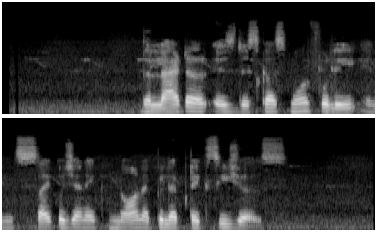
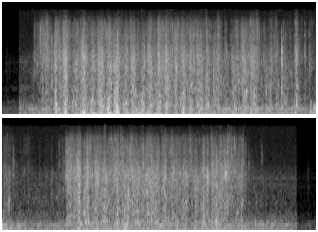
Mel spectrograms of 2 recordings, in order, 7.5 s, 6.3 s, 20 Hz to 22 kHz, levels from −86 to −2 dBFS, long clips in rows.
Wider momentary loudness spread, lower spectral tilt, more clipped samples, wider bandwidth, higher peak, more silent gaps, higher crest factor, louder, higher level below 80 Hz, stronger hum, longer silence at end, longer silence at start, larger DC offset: second, 9 LU vs 14 LU; first, -4.5 dB/octave vs -3 dB/octave; neither; second, 11 kHz vs 16.5 kHz; second, -6 dBFS vs 0 dBFS; neither; second, 18 dB vs 24 dB; about the same, -23 LUFS vs -23 LUFS; second, -68 dBFS vs -30 dBFS; neither; first, 0.9 s vs 0 s; first, 1.4 s vs 0 s; second, under 0.1% vs 0.5%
